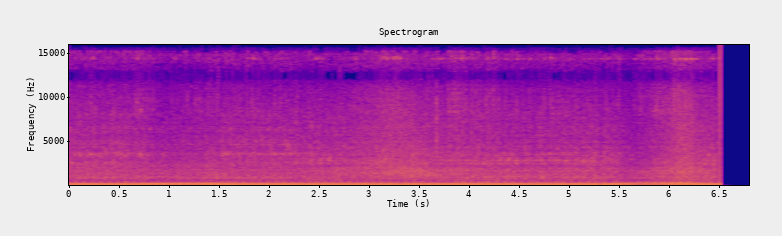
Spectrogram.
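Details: 1981 Mercedes 380SL V8 with K-Jetronic, on its first test drive after replacing the fuel pump, fuel control relay and rusted fuel lines: heavy engine drone under load with an uneven, stumbling beat. Misfiring, sputtering and lack of power.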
